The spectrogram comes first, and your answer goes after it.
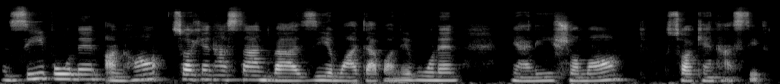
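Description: Woman teacher doing an online language lesson, patient, explains step by step, says each verb form slow and clear. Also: lowish voice, steady tone, darkish tone. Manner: slow, careful dictation of German verb forms with Persian explanations.

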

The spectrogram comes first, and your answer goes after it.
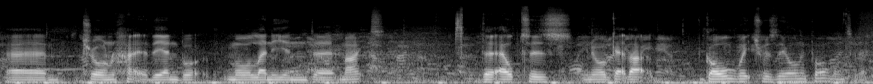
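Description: Flat-toned football manager outdoors. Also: male voice. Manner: measured, even and level, with frequent fillers. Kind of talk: post-match interview. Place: outdoors on a football pitch by the stands. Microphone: handheld phone held by interviewer. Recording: outdoor pitch with crowd noise behind. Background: crowd noise.

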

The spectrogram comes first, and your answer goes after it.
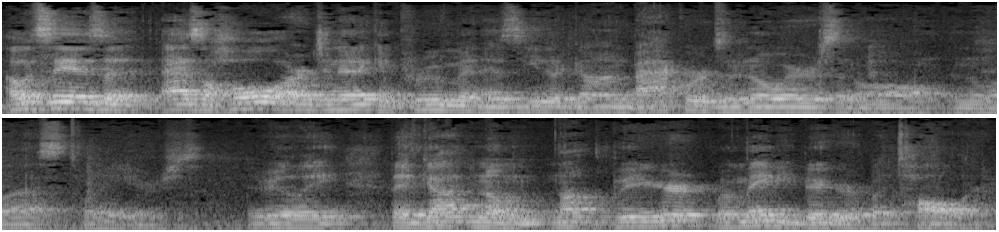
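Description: A man from Texas gives a casual conference presentation, explaining things in a relaxed way with the odd chuckle. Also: mid-range voice, a little fast, few pauses, slight background noise. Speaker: conference speaker on sheep breeding. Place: conference room. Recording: echoey conference room, faint ambience.

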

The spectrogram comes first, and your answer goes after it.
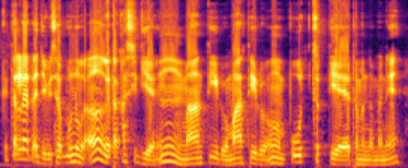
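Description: A man's voice: medium pitch, lively intonation, racing. A young man talks through a match in casual, joking commentary. His voice swings up and down a lot as he teases and hurries his teammates along, with faint music playing underneath. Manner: chatty and joking, ends phrases with tag words. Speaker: gaming video host.

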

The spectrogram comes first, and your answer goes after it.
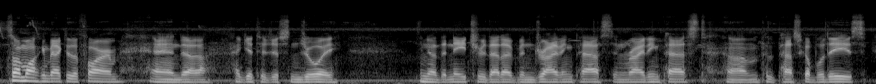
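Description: Walking a quiet country road, a young man films a casual vlog on a phone or action camera held at arm's length. His medium-pitched voice moves at a moderate pace, a bit breathless from the uphill climb, loose and chatty with many fillers and quick laughs. A little hiss or hum sits in the recording.

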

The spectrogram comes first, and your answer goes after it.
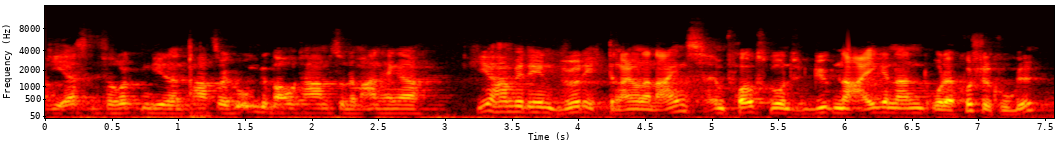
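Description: A man's voice: lowish voice, a bit bright. A man, giving a casual, wry guided tour of a collection in a large hall. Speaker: club member presenting a vehicle collection. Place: large indoor exhibition hall. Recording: slightly dull, lo-fi sound.

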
